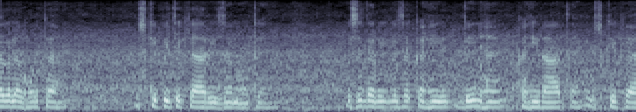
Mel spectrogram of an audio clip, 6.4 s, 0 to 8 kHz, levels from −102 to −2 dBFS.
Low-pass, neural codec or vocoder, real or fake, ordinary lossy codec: none; codec, 16 kHz, 4 kbps, FreqCodec, larger model; fake; none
